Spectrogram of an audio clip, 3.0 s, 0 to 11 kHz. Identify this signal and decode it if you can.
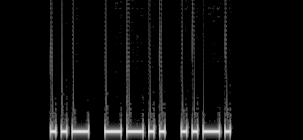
Morse code, heard as a keyed tone, about 22 wpm, 700 Hz. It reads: UZF
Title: USA Call Sign Postfixes - 3 Letters 22wpm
